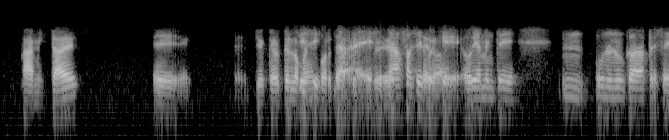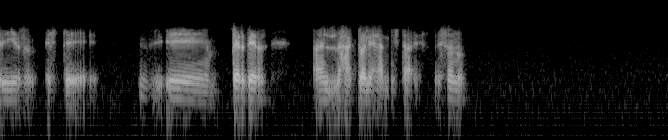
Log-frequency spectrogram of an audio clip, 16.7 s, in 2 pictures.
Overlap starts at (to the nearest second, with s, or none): 4 s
